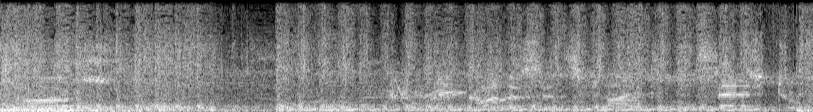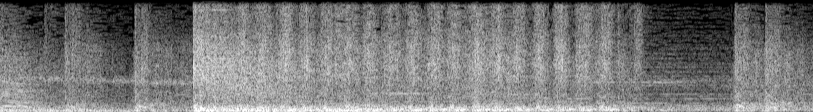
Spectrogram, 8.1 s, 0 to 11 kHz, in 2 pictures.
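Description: Gunfire crackles in a Company of Heroes 2 2v2 battle on the snowy Semoisky map, with dense rattling bursts and shots under overlapping game noise.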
